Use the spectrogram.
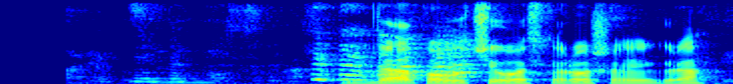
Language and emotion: Russian, neutral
